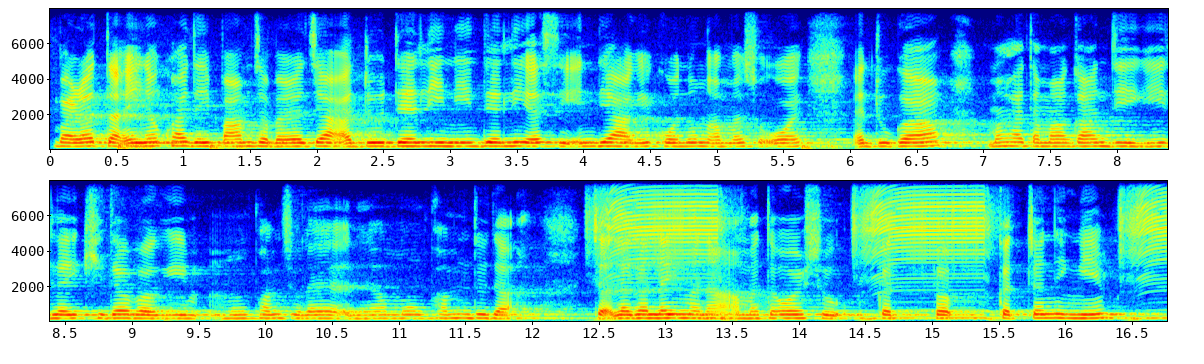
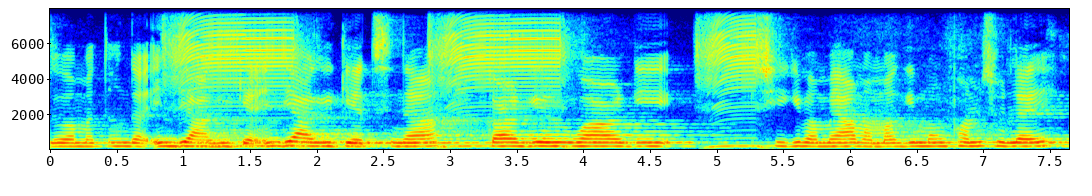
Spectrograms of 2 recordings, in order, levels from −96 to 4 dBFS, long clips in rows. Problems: constant background noise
